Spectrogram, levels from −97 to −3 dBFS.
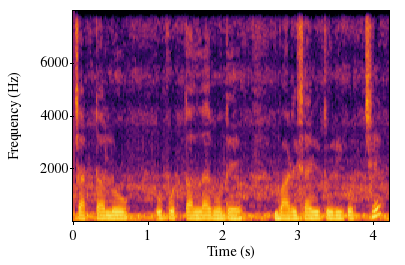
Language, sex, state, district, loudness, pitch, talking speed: Bengali, male, West Bengal, Alipurduar, -14 LUFS, 125 Hz, 130 wpm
